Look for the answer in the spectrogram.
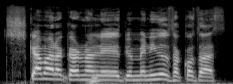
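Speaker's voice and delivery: put-on high, singsong Mexico City accent; hammed-up chilango podcast welcome. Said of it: "hay que empezar a cambiar nuestro acento".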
